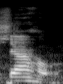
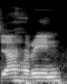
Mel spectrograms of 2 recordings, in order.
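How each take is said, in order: First: The word ends abruptly on a bare r sound. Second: The word ends with a nasal 'in' ending. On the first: The reading stops at the end of the verse. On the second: The word is read connected, not at a stop.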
